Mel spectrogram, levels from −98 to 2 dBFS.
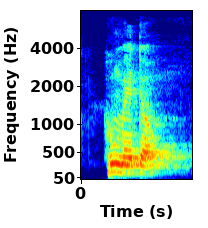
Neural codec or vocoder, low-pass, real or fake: none; 7.2 kHz; real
